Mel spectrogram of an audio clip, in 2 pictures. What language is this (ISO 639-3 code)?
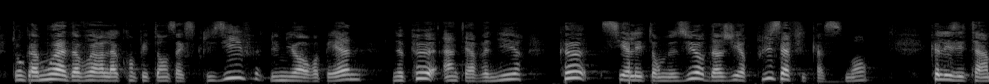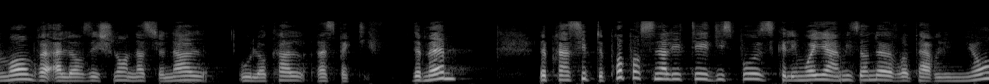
fra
